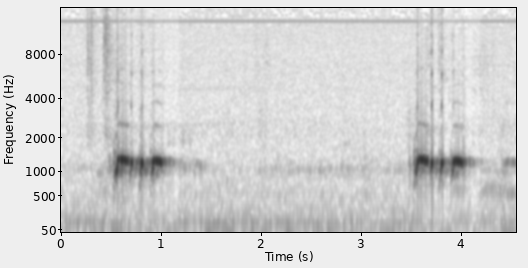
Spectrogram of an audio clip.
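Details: Caged zebra dove of original Serang, Banten stock giving its classic surung gdor song beneath a door; two bright stuttering coo phrases about three seconds apart, with a faint low tone between them.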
